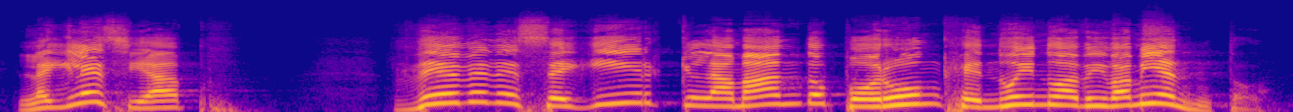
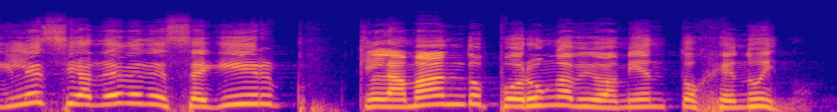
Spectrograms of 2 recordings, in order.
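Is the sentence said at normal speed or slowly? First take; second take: slowly; normal speed. First: It is said more slowly. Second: It is said at normal speed.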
